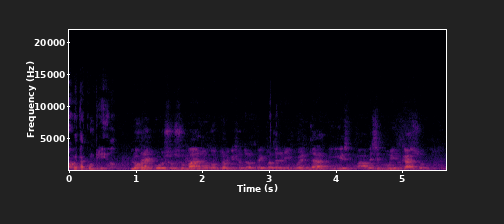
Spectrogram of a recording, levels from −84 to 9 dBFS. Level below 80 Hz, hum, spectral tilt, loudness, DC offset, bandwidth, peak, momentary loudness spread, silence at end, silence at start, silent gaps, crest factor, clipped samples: -82 dBFS; none; -4.5 dB/octave; -41 LUFS; under 0.1%; 16.5 kHz; -20 dBFS; 7 LU; 0 s; 0 s; none; 20 dB; under 0.1%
